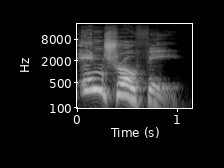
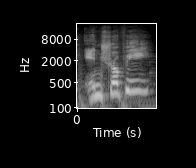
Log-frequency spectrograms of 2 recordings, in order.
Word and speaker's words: Entropy: somebody up on the pronunciation of the name entropy which I might add is spelled t-r-o-p-y how the hell did they mess this up in Trophy isn't even a real word the actual physics term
